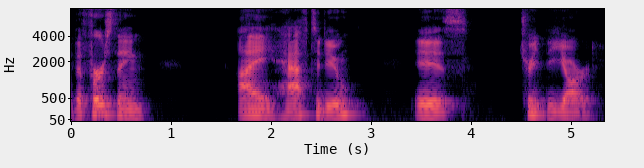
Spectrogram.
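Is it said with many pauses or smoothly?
many pauses. It is broken up by many pauses.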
